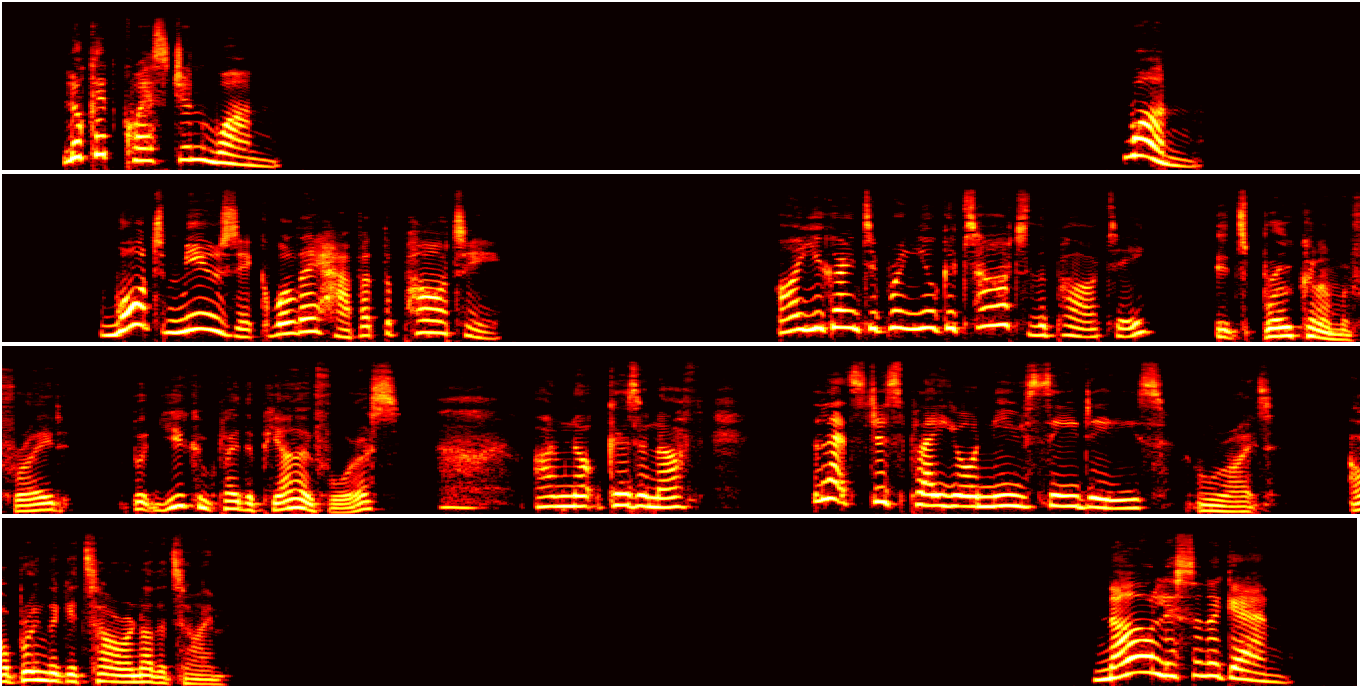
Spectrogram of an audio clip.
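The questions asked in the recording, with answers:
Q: What music will they have at the party?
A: CDs (the new CDs)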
